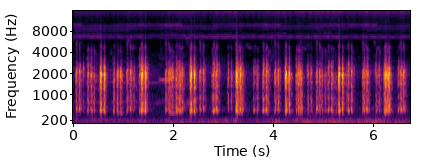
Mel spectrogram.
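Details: Eerie night chorus of big frogs in nature: grating croaks in bursts of quick pulses, about one group per second, several frogs overlapping, low faint hum in the background.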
